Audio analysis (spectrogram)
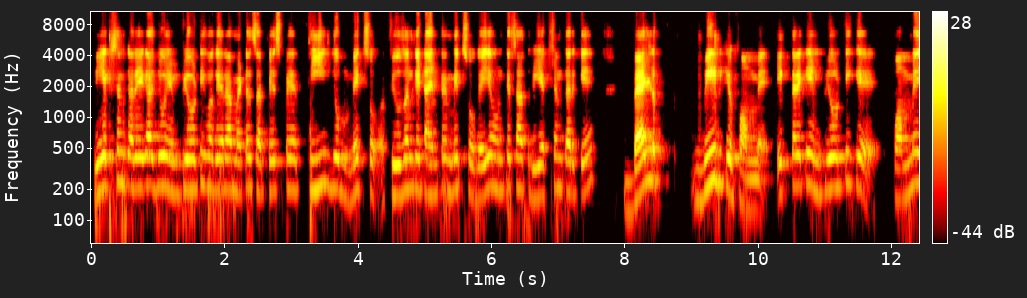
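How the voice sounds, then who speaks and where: A man's voice: high voice, normal speed, a little hiss or hum, poor audio. A man giving an explanatory technical lecture as an engineering teacher, asking and answering his own questions, repeating points and mixing in English technical terms.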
